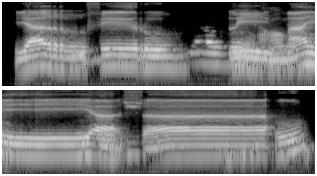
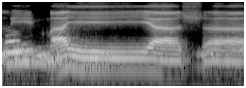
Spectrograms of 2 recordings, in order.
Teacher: Nun sukun bertemu dengan huruf ya, bacaan idgham bi gunnah. Masuk dengan mendengung. Maksudnya nunnya tidak dibaca, langsung masuk ke huruf ya, ditandai yaknya ada tasdidnya.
